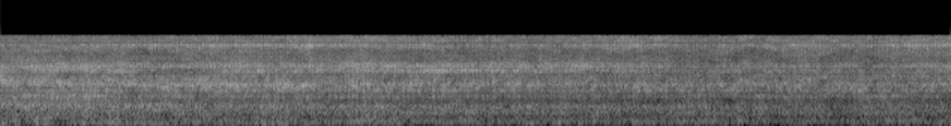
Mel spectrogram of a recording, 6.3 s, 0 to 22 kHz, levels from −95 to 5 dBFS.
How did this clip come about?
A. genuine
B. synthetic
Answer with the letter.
B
